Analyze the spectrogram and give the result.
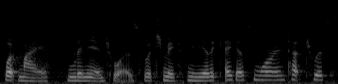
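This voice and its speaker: A woman with a Canadian accent talking casually as an interview guest, in an animated, emphatic and slangy way. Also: fairly low pitch, normal speed, creaky. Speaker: guest, dancer and artist.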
